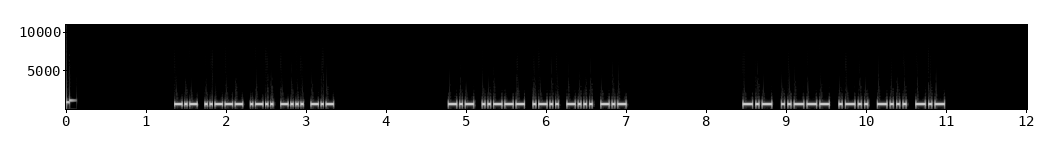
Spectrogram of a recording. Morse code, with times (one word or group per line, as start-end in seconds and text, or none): 1.4-3.3 K2LBK
4.8-7.0 K2LBK
8.5-11.0 K2LBK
